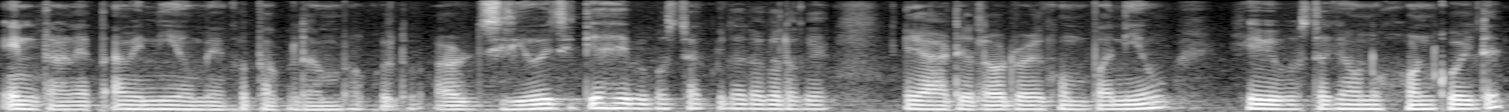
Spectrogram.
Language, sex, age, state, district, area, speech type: Assamese, male, 18-30, Assam, Sonitpur, rural, spontaneous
